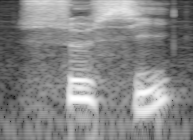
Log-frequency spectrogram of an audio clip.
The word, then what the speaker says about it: ceux-ci: Okay, remember final X is not pronounced, so you get the sound ce, ceux-ci, and then ceux-là.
